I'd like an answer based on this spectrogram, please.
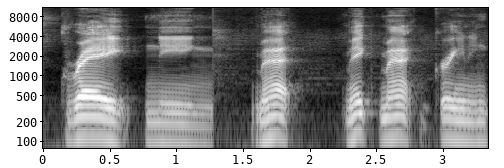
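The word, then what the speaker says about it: Groening: Relax, Mr. Greening. You still have created by credit. It's Graying.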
